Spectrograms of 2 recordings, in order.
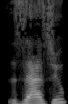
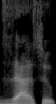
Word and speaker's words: ZaSu: It's Zah, as in Eliza, and Zoo, as in Susan.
